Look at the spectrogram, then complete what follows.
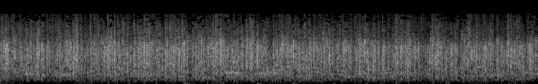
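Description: Live audience applauding: steady, dense clapping.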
